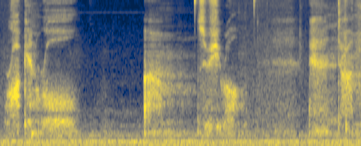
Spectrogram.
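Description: Very slowly, a woman speaks. She is whispering. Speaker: food vlogger. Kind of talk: casual mukbang vlog chat. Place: home room. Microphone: studio mic.

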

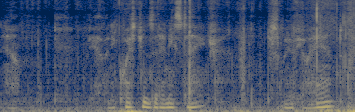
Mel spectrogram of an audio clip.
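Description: A soft-spoken man at a moderate pace amid loud background noise. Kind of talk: soft role-play talk to the viewer. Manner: soft-spoken ASMR dentist voice. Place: home room. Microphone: phone near.

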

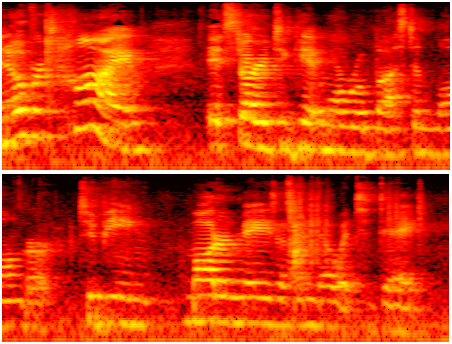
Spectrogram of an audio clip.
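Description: There is audible room echo and light background noise as a woman talks at a moderate pace with ordinary pitch variation. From US Midwest, rural Illinois. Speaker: anthropology professor. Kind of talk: public lecture. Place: hall. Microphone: camera far.

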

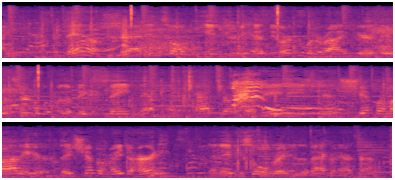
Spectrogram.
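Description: The speaker talks at a fairly quick pace. Clear music plays in the background. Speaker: tour guide. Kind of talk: guided tour commentary. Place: boat. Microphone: camera far.

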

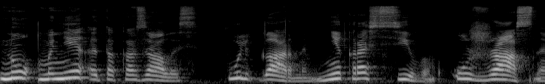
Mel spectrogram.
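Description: A woman talks at a very slow pace in a fairly high pitch, her intonation lively. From Kyiv, Ukraine (Soviet era). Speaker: vlogger and accordion teacher. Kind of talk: personal vlog monologue.

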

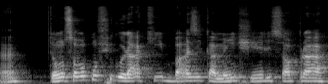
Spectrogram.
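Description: Against a quiet background, a man speaks with a dark, mellow tone. His voice is somewhat breathy and his intonation fairly even. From Brazil. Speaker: tech YouTuber; tech reviewer. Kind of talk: unboxing review; casual product review. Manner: casual, hesitant. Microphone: phone near.

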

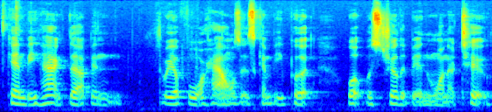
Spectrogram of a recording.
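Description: A woman speaks at a moderate pace with vocal fry and a flat, monotone intonation. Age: 70s. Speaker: resident speaking at public comment. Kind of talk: public comment at planning board meeting.

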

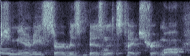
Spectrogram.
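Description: A man speaks at a moderate pace with medium pitch and ordinary pitch variation. The recording has audible room echo and noticeable background noise. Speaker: public commenter at a planning hearing. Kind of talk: public comment at remote meeting. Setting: remote meeting call.

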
